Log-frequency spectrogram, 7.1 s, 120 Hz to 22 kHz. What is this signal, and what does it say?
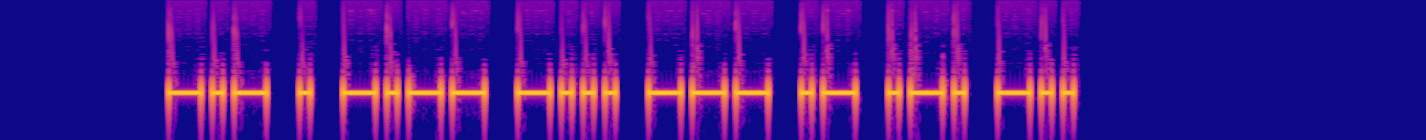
Morse code, heard as a keyed tone, about 27 wpm, 700 Hz. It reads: KEYBOARD
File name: Easy Words - Speed-Racing with Hints - 22wpm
